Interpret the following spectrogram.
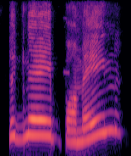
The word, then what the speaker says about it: Signe Baumane: introduce, and he is going to correct me on the pronunciation of her name, Signe Baumane.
